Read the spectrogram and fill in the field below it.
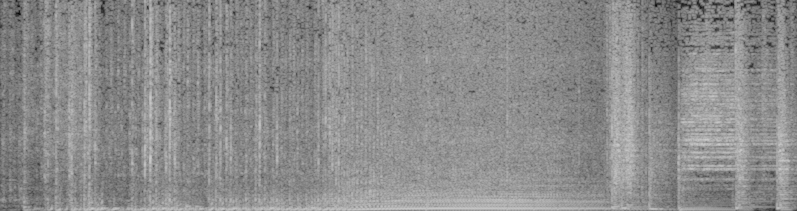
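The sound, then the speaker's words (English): A loud motorcycle engine revs up, its pitch climbing and holding at a high roar before dropping into a few choppy throttle bursts at the end. No one speaks. “Rev up those engines because it's time for the San Diego Indian Motorcycle Radio Show”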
